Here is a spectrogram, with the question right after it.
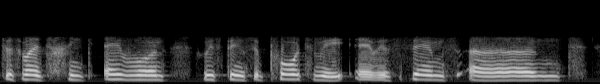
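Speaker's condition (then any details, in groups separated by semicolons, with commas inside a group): Down syndrome; 29 years old; speaking by telephone on radio, first radio interview; sounds happy and bubbly per host, mostly short answers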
